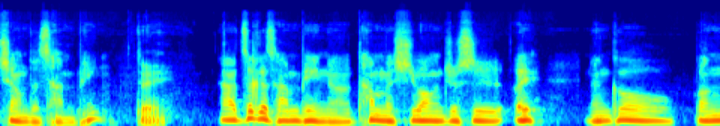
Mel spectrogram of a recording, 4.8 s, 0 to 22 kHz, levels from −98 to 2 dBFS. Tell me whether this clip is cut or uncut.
uncut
